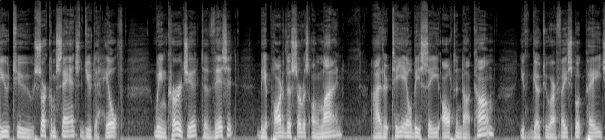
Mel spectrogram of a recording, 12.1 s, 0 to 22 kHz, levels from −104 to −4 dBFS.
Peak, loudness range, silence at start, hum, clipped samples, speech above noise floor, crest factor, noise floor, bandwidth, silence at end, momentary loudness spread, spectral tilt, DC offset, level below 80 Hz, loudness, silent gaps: -2 dBFS; 2 LU; 0 s; none; under 0.1%; 28 dB; 22 dB; -50 dBFS; 16.5 kHz; 0 s; 9 LU; -5.5 dB/octave; under 0.1%; -32 dBFS; -24 LUFS; none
